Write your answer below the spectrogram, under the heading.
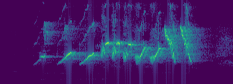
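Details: Double-collared seedeater singing a canturia-style song, used as a model for teaching young birds: one fast phrase of high, rising, slurred whistles that quickens into a run of sharp chirps and lasts about two seconds, in a quiet background.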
